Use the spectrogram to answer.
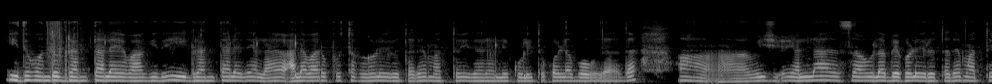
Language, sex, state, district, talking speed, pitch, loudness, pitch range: Kannada, male, Karnataka, Raichur, 110 wpm, 175 Hz, -30 LUFS, 165-180 Hz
